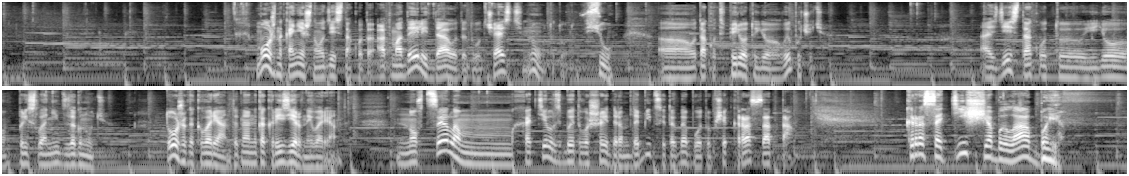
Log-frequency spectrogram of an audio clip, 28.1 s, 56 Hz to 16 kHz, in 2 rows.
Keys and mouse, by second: 0.0 middle click, 2.5 g, 3.5 middle click, 5.3 click, 6.0 shift+click, 7.7 middle click, 11.6 middle click, 12.6 e, 14.9-16.7 middle drag, 16.8-17.8 middle drag, 17.5 e, 18.4 ctrl+KP_Add, 18.8 x, 20.8-23.4 middle drag.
